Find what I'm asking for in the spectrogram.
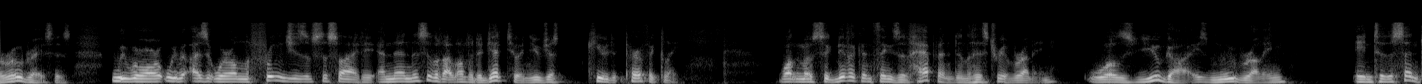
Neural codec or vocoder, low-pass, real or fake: codec, 16 kHz in and 24 kHz out, 0.9 kbps, LongCat-Audio-Codec, fine tuned four codebook decoder; 7.2 kHz; fake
